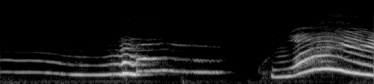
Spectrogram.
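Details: Siberian Husky screaming and howling indoors: one long, steady, tonal howl that fades, a short pause, then a second louder howl that climbs and bends down again.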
